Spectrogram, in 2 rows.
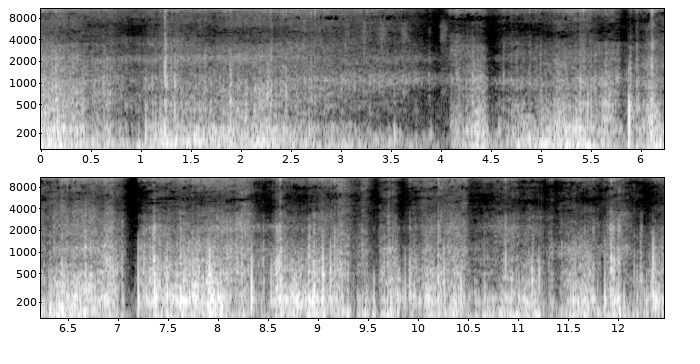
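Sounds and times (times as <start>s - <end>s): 
scratching and tracing rustle: 0.0s - 12.4s
sharp scrapes and ticks: 2.2s - 5.6s.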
